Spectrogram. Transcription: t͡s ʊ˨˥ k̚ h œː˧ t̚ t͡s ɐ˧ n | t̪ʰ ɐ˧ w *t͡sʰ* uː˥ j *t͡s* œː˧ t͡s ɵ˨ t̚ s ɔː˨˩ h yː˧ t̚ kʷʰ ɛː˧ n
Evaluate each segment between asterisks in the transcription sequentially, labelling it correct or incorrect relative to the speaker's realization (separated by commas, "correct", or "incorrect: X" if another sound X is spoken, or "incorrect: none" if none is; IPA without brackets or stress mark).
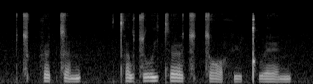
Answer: incorrect: t͡s, incorrect: t̪ʰ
